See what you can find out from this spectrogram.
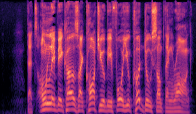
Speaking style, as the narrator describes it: growled the officer

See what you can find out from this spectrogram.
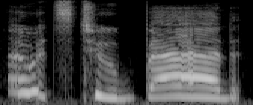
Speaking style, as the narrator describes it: sobbed Lucy

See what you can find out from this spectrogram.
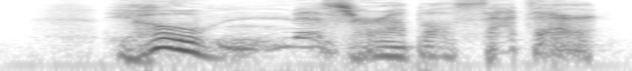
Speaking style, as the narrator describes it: She snarled

